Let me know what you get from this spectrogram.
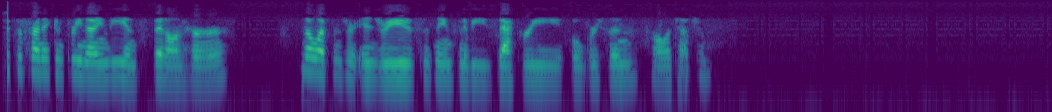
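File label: Mesa Simulcast Police Department; MESA PD Superstn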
